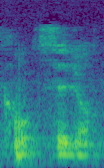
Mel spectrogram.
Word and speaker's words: Colt Szczygiel: Yes, my name is pronounced Colt Szczygiel.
